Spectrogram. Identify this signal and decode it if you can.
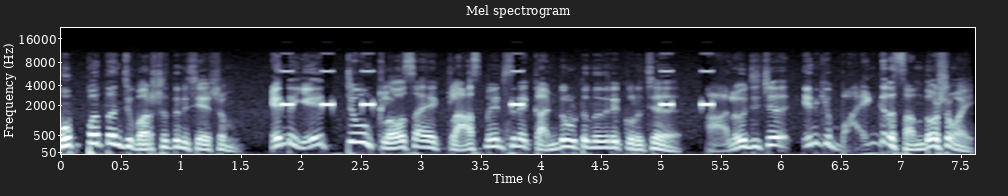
Beep code, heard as beeps, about 2050 Hz, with speech in Malayalam. 3-1-2. In Phoenix BIOS tables: DMA register failure.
